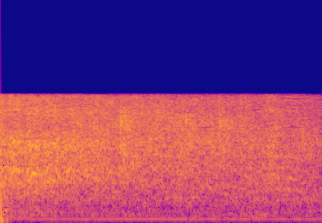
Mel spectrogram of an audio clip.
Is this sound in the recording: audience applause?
yes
